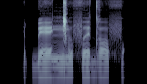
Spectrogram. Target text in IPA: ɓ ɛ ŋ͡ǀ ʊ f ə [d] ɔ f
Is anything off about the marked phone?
no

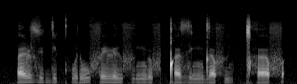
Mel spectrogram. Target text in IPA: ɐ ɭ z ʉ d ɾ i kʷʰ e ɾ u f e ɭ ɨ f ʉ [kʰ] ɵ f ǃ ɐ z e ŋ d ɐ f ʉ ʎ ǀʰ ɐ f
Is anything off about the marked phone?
yes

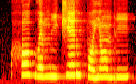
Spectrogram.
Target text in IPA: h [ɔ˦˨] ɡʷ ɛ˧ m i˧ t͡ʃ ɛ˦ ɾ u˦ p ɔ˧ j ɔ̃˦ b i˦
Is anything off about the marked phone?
yes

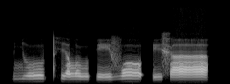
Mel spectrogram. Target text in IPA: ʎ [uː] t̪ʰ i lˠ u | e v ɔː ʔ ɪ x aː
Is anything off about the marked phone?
yes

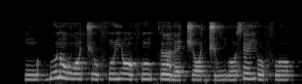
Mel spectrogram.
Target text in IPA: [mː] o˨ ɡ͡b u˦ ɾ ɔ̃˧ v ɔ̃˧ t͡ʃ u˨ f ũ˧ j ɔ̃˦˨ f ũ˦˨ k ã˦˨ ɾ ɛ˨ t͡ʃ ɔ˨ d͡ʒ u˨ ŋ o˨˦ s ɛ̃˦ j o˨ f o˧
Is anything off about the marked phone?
yes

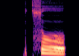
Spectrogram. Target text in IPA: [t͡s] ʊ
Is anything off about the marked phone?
no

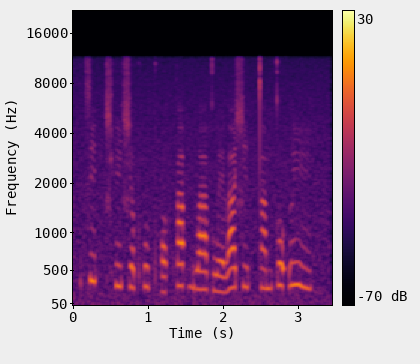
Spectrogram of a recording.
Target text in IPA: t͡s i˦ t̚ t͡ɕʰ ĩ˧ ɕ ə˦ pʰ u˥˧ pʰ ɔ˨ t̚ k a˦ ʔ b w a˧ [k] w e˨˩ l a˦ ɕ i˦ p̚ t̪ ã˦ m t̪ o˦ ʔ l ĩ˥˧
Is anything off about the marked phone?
yes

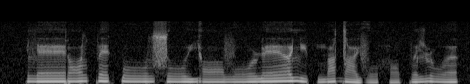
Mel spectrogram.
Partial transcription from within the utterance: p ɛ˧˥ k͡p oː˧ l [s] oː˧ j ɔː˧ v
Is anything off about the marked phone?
no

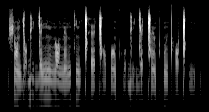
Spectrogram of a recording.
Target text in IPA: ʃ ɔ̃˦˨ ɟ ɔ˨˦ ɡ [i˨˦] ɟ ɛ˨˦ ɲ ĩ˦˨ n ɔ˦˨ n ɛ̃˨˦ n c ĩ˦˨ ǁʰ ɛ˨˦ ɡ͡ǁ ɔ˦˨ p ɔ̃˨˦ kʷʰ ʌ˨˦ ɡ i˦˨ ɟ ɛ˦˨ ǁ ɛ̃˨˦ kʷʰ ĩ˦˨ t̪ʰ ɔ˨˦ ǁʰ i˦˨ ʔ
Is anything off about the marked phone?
yes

